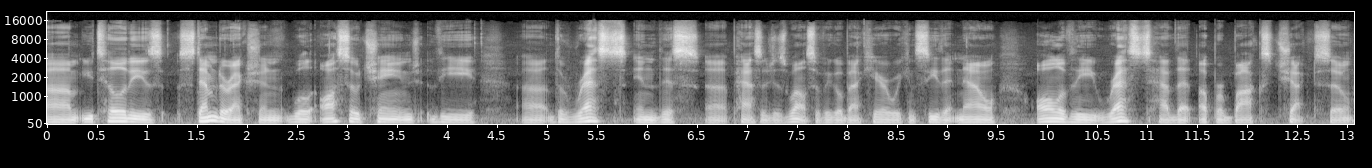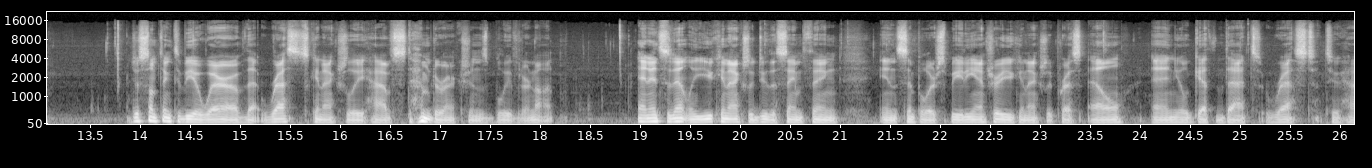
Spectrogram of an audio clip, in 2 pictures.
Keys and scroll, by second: 14.5 super+z, 22.2 Left, 22.5 Left, 23.7 l.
